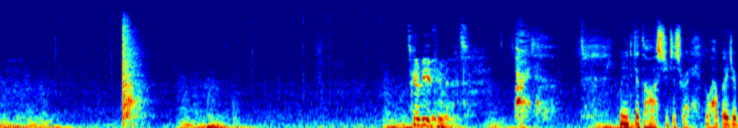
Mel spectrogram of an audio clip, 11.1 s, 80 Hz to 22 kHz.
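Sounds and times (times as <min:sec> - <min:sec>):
low film background music: 0:00.0 - 0:11.0.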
